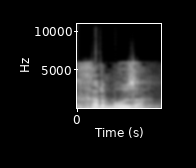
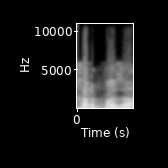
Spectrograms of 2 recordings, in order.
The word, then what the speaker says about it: خربوزہ: اور اس کے بعد خرپزے آئے جس کو ہم اردو میں کہتے ہیں خربوزہ. ہے نا، فارسی میں اس کا تلفظ خرپزا اور ترپزا، وہ آئے تو انہوں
